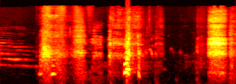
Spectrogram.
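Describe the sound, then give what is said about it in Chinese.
A household cat meows several times in quick succession, bright and whiny with a drawn-out, wavering tone, then falls quiet briefly before one last loud meow. No one speaks. “我们家的猫它真的也很尴尬，它就是一脸跟你一样尴尬脸，然后个性也超尴尬。”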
